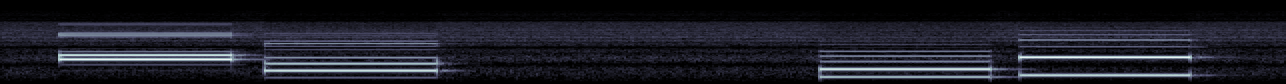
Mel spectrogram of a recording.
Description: Aircraft SELCAL, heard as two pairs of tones, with room echo. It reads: QS-HM BJ-DR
